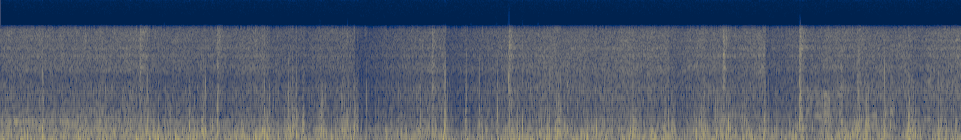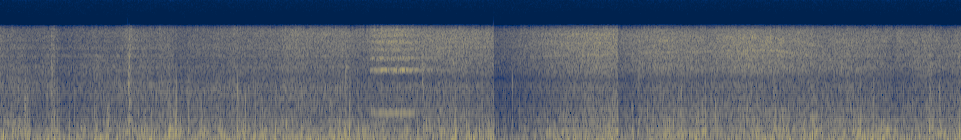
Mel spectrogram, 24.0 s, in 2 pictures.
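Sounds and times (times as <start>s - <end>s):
railcar wheels rumbling and clicking: 0.0s - 24.0s
wind at open window: 0.0s - 24.0s
train horn blast: 16.6s - 17.7s.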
